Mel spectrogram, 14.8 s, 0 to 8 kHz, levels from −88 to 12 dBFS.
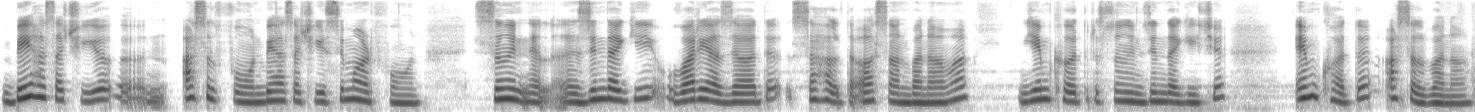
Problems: none marked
